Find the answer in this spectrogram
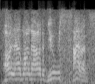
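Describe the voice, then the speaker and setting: A man's voice: high-pitched, fairly quick, natural voice. Man as pompous ventriloquist, formal stage patter, exasperated straight man, muffled old film sound, faint noise. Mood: scolding.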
